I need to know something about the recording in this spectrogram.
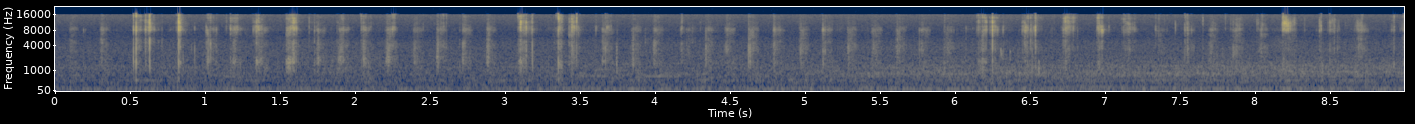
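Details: Crunching of celery by a baby rex guinea pig: bursts of quick, dry clicking bites, pausing briefly then resuming, with a low steady indoor background.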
